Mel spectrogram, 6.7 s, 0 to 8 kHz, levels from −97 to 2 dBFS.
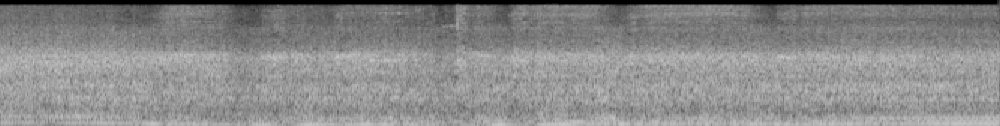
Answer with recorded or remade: recorded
